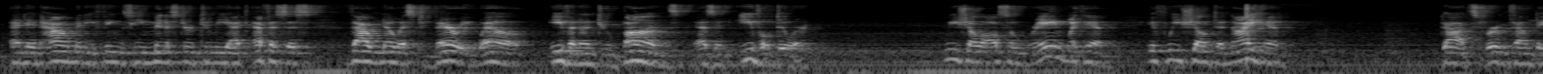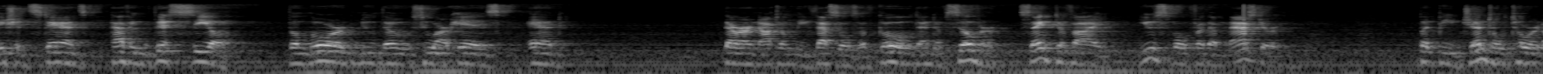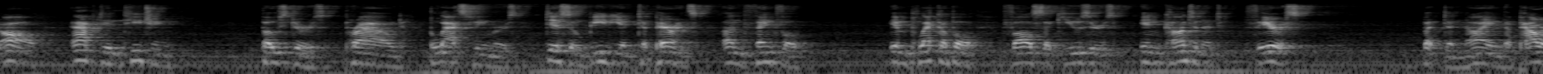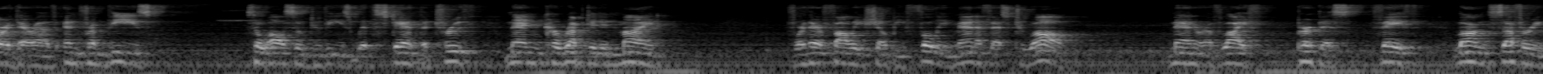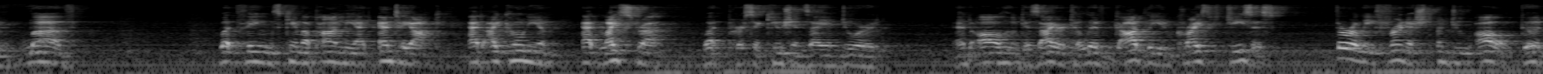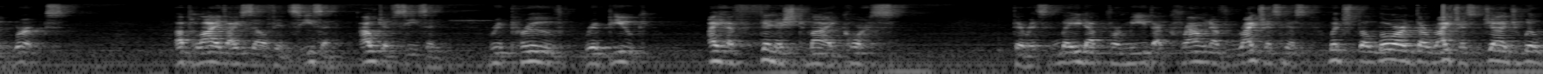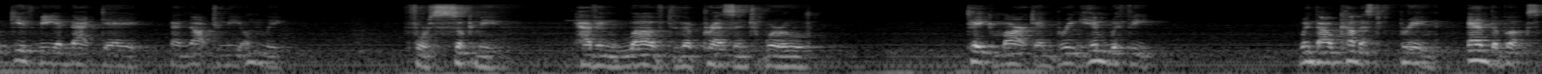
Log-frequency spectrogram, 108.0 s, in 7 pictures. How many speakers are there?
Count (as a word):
one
